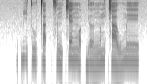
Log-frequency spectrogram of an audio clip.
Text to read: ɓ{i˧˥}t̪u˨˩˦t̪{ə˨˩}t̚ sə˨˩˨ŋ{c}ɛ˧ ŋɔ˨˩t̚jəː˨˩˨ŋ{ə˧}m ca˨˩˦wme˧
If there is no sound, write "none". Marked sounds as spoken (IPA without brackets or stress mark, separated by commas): i˧, a˨˩, c, ə˧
